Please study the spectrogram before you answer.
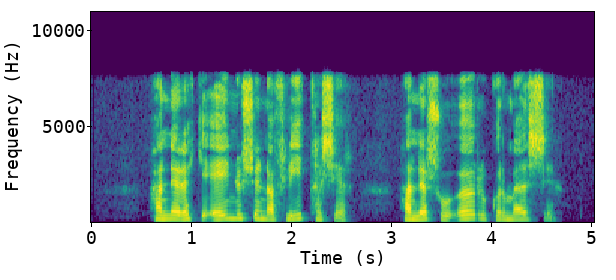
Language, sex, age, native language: Icelandic, female, 60-69, Icelandic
